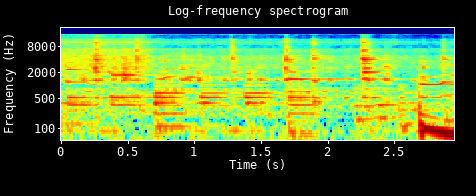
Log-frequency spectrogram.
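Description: Ginger-chili paste sizzles and crackles as it is stirred in a hot pan, with background music playing over the cooking.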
